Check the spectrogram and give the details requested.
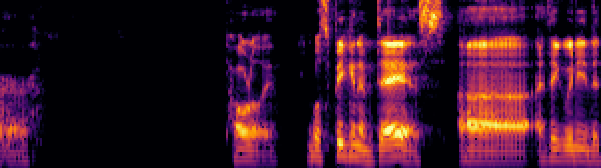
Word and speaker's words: Devs: what do you think I think everyone's pronouncing it wrong and I think it's actually the V is a you and I think it's I don't want to mispronounce this but Deus and I think yeah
